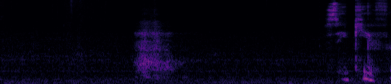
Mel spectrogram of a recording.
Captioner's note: Abby breathing heavily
